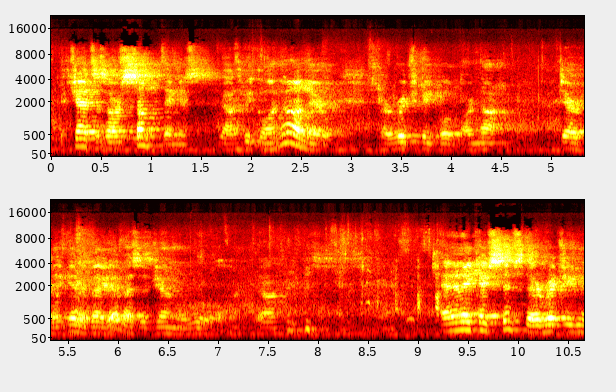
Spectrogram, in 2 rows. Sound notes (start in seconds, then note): 7.6 laughter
